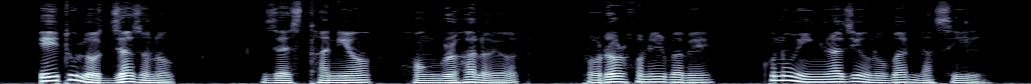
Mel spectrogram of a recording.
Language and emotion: Assamese, sad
